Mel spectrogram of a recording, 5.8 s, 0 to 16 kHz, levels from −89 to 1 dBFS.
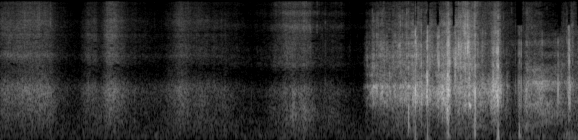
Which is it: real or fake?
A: real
